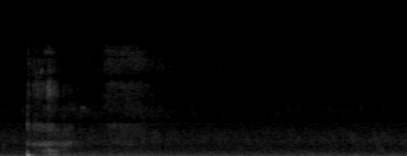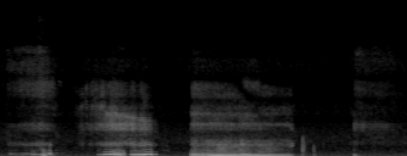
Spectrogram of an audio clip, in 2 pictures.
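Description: A sleeping Miniature Dachshund gives odd, squeaky snores that rise and fall in pitch.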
